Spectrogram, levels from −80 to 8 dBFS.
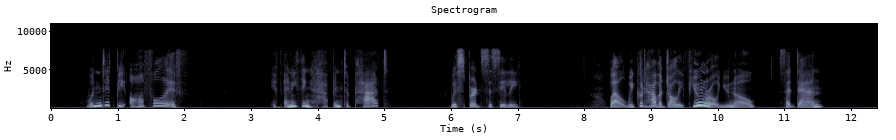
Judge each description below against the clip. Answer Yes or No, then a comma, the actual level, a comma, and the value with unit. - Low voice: No, high, 230 Hz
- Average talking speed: No, slow, 110 wpm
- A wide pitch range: Yes, wide, 6.0 semitones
